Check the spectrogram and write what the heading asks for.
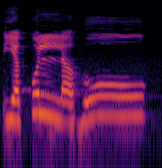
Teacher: نون ساکن کے بعد لام ہے اور نون ساکن کے بعد لام جو ہے یہ حرف یرملون کا ہے اور لام جب آئے تو ادغام بلا غنہ ہوتا ہے، یہاں پر ادغام کا قاعدہ تو لگے گا لیکن غنہ نہیں کریں گے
